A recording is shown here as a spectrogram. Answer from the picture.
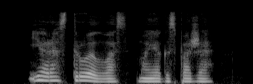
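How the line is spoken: Soft. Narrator (Russian): мягко сказал он

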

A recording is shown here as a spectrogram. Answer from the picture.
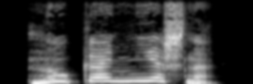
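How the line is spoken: Joyful exclamation. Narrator (Russian): восклицаю радостно

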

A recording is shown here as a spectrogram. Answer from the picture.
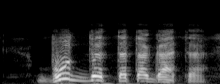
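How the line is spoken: Loud exclamation. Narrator (Russian): воскликнул Сунь-Укун громким голосом

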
